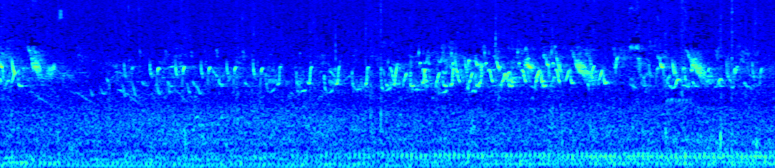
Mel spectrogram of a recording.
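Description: Birds chirping in a dense, continuous chorus of short, high chirps.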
